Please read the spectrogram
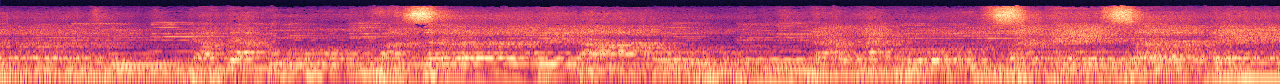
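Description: Two men singing a slow hymn together in Romanian, their voices amplified through handheld microphones, with long held notes.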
